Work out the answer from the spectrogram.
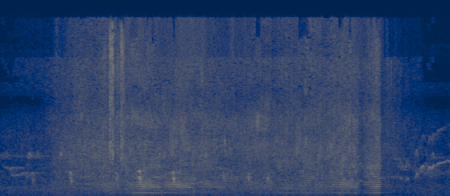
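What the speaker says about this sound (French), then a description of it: "Une abeille butine des centaines de fleurs pour remplir son estomac" Honeybees foraging among apple tree blossoms, a close, continuous buzzing hum of wings with several insects overlapping, faint and steady without voices.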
